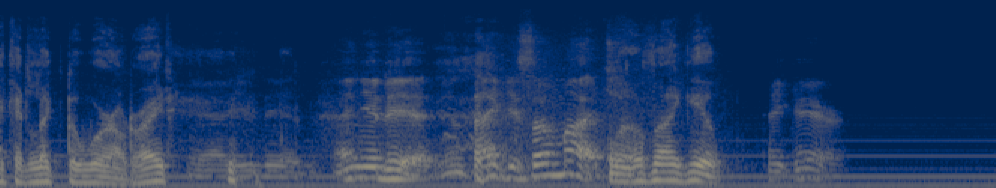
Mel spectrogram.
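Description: An elderly man talks and laughs close to a microphone.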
